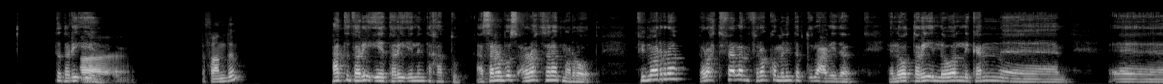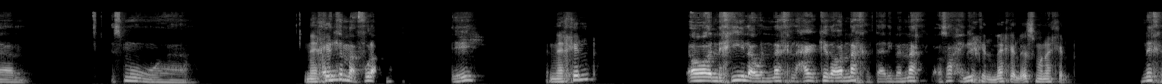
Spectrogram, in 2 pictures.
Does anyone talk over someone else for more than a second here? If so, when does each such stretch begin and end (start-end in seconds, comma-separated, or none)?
none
